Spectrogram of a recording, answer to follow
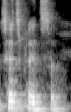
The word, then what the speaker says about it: Sitzplätze: Say it like like Sitzplätze.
